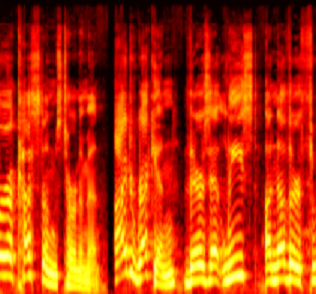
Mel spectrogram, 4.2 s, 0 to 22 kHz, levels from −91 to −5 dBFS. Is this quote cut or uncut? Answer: cut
